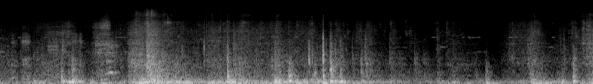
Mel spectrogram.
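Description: Irregular knocks, bangs and rattles from the wooden-and-steel stock body of a cattle truck being loaded, heaviest in the first few seconds and quieter towards the end.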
